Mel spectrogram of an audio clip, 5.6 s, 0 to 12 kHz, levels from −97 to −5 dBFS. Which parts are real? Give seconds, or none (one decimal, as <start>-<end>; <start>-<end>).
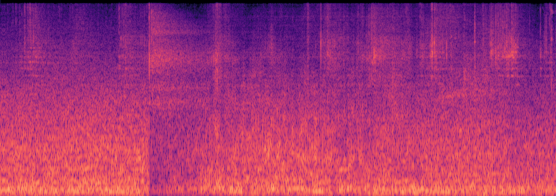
0.0-2.1; 4.2-5.6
